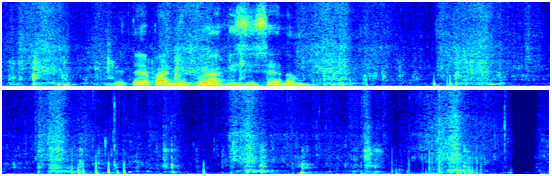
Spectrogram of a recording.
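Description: A man gropes with his hands in shallow muddy water, sloshing it.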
